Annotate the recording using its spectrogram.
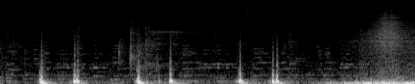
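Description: Heartbeat sound effect in the soundtrack: pairs of low thumps about once a second, then a rising whoosh that swells near the end.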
